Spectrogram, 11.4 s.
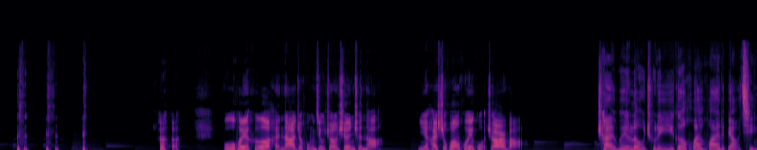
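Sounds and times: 
person coughing: 0.2 - 1.4
speech: 2.4 - 7.9, 9.0 - 11.3.

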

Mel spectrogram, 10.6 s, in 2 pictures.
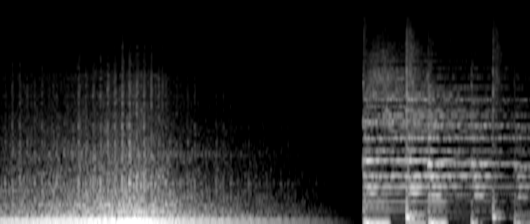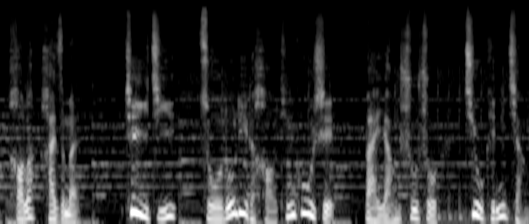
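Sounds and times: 
distant airplane engine drone: 0.0 - 3.5
bright burst of music: 3.6 - 10.5
speech: 5.5 - 10.5.

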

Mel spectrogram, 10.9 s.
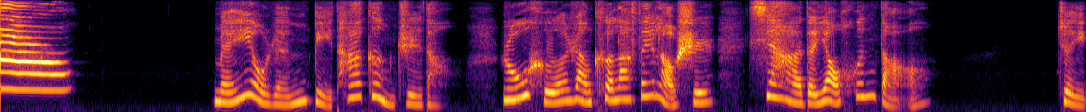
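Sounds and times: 
cat meow: 0.0 - 0.8
speech: 2.2 - 9.4, 10.6 - 10.8.

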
